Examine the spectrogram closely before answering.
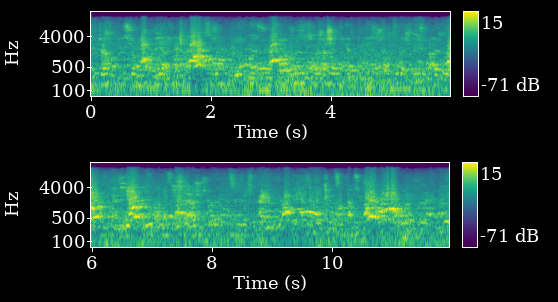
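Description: A middle-aged man answers calmly, close to a microphone.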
